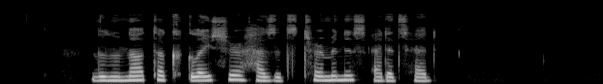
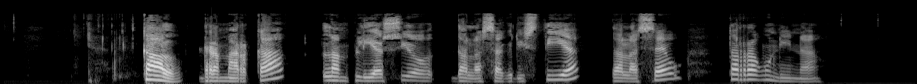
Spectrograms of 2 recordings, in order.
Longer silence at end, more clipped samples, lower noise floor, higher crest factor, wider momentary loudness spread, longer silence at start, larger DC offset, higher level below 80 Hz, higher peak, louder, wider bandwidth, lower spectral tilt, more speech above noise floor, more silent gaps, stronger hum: first, 1.75 s vs 1 s; neither; first, -73 dBFS vs -62 dBFS; about the same, 18 dB vs 20 dB; second, 7 LU vs 18 LU; about the same, 0.9 s vs 0.9 s; neither; second, -70 dBFS vs -62 dBFS; second, -6 dBFS vs 0 dBFS; second, -21 LUFS vs -17 LUFS; about the same, 11.5 kHz vs 11.5 kHz; first, -6 dB/octave vs -2 dB/octave; first, 52 dB vs 45 dB; neither; neither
